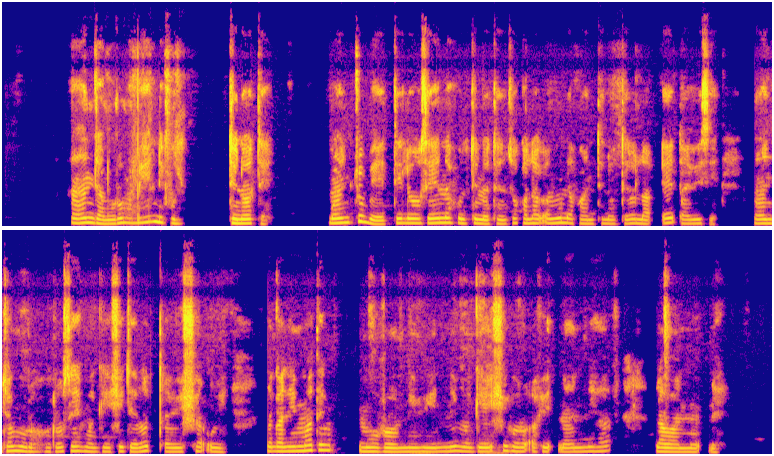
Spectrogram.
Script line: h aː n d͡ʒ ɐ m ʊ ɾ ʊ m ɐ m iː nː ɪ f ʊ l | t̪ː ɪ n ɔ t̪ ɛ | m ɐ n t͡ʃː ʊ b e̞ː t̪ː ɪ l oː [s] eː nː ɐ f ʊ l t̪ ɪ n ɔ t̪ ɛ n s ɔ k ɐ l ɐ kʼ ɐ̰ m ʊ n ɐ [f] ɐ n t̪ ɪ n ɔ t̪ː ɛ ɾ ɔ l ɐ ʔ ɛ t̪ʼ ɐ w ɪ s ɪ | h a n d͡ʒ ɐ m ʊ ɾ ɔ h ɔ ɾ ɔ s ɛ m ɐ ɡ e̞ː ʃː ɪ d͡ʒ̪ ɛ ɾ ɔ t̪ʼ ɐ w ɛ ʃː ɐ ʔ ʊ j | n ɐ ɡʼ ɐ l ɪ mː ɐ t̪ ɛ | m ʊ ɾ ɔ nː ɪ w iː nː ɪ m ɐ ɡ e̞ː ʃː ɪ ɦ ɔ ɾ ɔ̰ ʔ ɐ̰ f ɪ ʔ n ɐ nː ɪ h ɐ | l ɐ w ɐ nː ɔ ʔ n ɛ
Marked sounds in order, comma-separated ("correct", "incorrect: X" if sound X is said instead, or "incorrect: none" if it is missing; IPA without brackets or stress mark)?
correct, correct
